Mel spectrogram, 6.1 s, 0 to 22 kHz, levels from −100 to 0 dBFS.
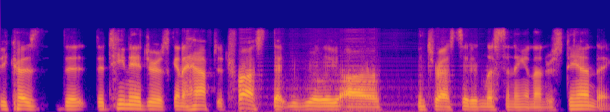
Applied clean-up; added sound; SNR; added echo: neural separator model SepFormer DNS4.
